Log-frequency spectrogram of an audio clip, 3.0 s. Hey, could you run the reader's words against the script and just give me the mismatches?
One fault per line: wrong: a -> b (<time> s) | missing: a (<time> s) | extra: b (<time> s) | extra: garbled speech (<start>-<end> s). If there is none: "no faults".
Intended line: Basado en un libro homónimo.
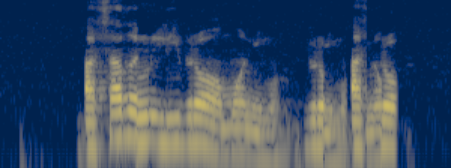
missing: en (0.9 s)
extra: garbled speech (2.0-2.6 s)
